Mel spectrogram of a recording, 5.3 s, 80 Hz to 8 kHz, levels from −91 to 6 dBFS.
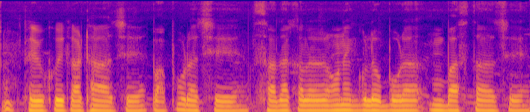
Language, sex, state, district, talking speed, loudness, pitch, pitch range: Bengali, male, West Bengal, Malda, 135 wpm, -16 LUFS, 130 Hz, 125-135 Hz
